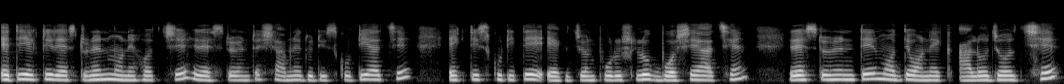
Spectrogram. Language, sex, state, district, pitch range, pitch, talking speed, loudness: Bengali, female, Tripura, West Tripura, 200-230 Hz, 215 Hz, 125 wpm, -17 LUFS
